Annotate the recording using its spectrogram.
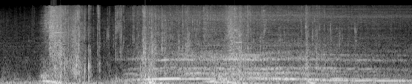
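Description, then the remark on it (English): A deep, bellowing monster howl rises after a sharp crash and holds for several seconds, loud, with crumbling, grinding debris beneath it; a blade slices deeply into the monster's chest and its howl shatters stone. “It sliced deeply into Batna's chest, coaxing a howl from the monster that shattered stone”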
